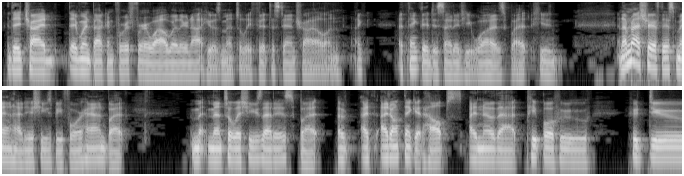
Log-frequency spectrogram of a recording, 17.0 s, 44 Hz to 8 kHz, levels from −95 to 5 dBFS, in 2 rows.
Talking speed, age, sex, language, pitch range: 210 wpm, 20-39, male, English, 100-120 Hz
